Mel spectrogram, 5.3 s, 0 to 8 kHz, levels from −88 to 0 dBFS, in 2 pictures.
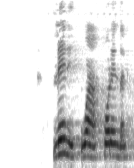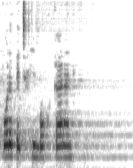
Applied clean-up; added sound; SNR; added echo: none; none; none; reverberation time 0.9 s.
